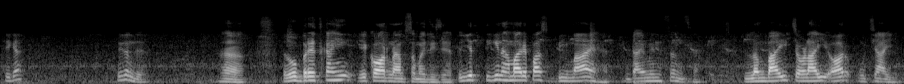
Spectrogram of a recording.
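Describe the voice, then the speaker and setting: A man's voice: on the high side, expressive, moderate pace, background noise. A male schoolteacher, teaching a classroom lesson and teasing and quizzing his pupils.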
